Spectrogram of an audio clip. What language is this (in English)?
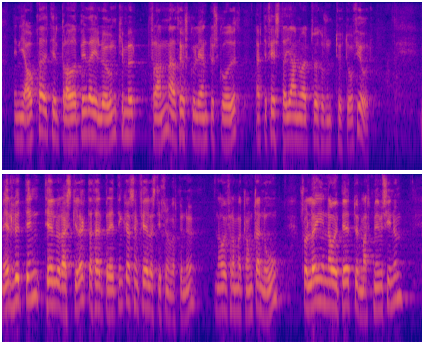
Icelandic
